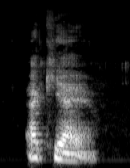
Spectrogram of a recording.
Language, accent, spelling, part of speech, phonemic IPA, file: French, Canada, acquière, verb, /a.kjɛʁ/, LL-Q150 (fra)-acquière.wav
- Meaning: first/third-person singular present subjunctive of acquérir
